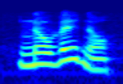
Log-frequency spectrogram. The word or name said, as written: noveno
